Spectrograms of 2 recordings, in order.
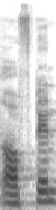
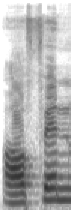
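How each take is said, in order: First: The t sound is pronounced. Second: The t sound is silent. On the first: The speaker calls it wrong. "बहुत सारे बच्चे pronunciation करते वक्त में ऑफेन को भी क्या पढ़ते हैं" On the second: The speaker calls it right. "टी आ गया"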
